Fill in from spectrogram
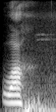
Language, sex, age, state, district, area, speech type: Urdu, male, 18-30, Maharashtra, Nashik, rural, read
